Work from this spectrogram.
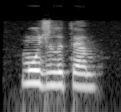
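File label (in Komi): "мудзлытӧм", Komi, female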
